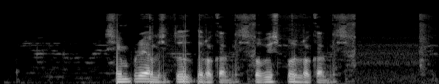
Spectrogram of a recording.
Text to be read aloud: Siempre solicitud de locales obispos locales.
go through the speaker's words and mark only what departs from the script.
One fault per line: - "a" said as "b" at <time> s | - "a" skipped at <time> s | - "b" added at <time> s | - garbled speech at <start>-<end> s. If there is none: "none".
none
